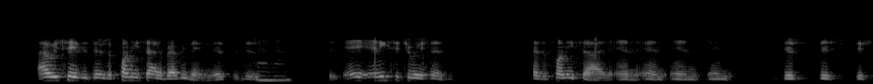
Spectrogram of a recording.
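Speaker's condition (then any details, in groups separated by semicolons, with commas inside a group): Parkinson's disease, young-onset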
